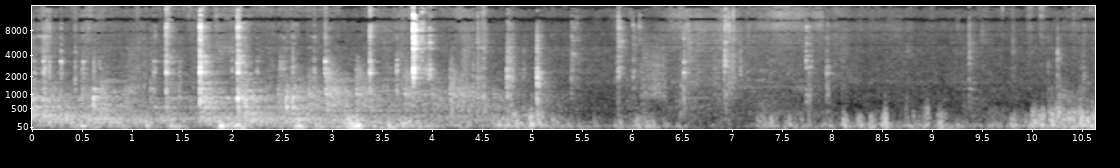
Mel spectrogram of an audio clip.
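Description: Steel swivel trailer jack being worked onto a trailer tongue's mount: dense metal clicking, rattling and clanking for the first half, then sparser, fainter taps and knocks.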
